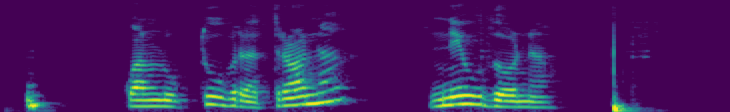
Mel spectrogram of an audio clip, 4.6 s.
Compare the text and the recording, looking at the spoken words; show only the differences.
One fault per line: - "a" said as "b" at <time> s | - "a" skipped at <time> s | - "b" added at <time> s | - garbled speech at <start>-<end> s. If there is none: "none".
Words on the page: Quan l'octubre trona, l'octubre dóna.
- "l'octubre" said as "neu" at 2.8 s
